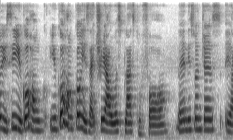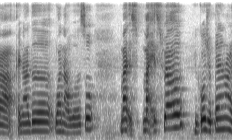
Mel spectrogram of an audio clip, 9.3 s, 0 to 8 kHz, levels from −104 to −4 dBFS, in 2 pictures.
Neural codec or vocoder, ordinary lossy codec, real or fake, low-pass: none; none; real; 7.2 kHz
